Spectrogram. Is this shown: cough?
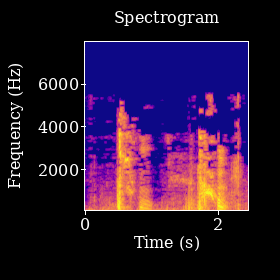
yes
